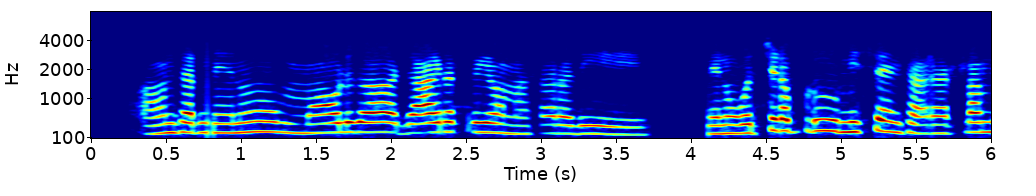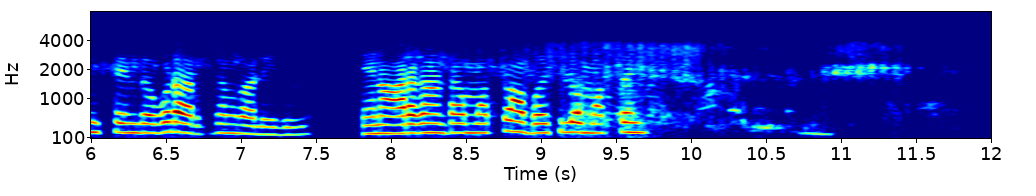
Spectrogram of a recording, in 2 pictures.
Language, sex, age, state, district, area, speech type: Telugu, male, 18-30, Andhra Pradesh, Guntur, urban, conversation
